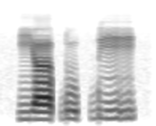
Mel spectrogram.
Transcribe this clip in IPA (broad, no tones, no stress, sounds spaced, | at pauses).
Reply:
j ɐ ɓ u ɓ i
